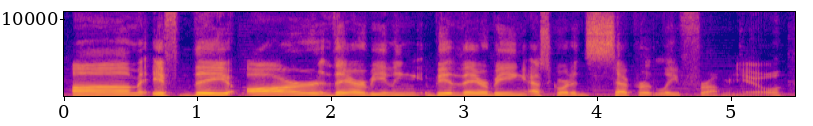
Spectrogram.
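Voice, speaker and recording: A man narrating a tabletop fantasy game as game master, improvising in a halting, hesitant way. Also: a little high, faint music behind.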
